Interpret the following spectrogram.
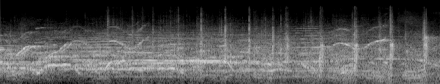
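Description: Audience cheering and screaming, many high-pitched yells rising and falling over one another, with scattered claps that grow thicker near the end.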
